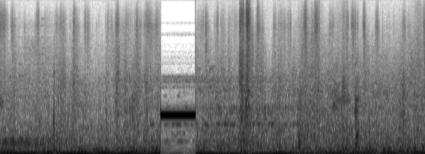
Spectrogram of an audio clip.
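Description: A censor bleep: a single steady beep tone of under a second, about three seconds in, during which all other sound is cut out. Around it, a low steady rumble with a few faint clicks.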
